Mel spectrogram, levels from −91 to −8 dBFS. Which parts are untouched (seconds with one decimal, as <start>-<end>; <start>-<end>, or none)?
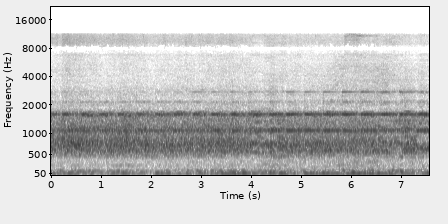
0.0-4.0; 4.7-6.5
